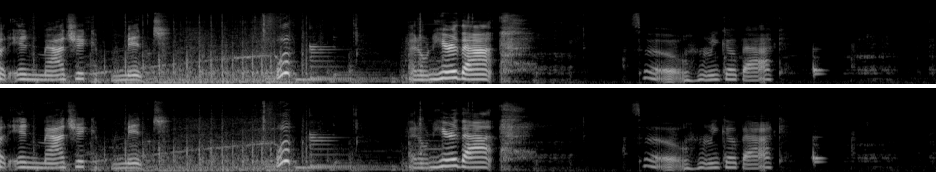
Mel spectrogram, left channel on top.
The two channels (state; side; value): quieter; right; 3.8 dB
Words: in magic mint. Whoop. I don't hear that. So let me go back.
